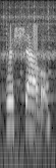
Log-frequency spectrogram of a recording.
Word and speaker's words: Rachele: Rachele.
